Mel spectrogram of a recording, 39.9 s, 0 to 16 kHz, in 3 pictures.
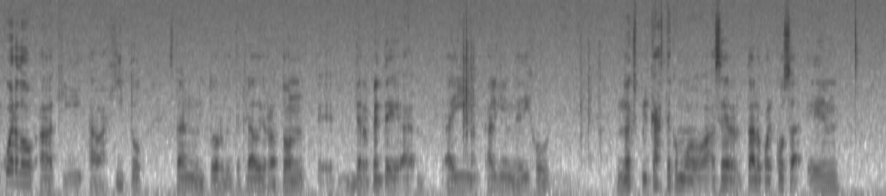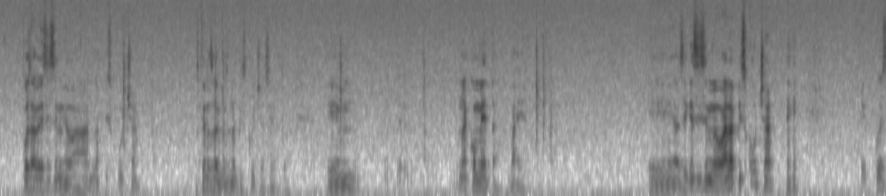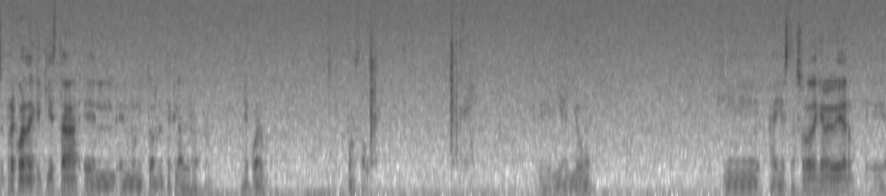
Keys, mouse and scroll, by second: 5.1 scroll down 2, 5.4 middle click, 6.4-6.7 scroll up 2, 7.1 alt+Tab, 9.0 alt+Tab, 10.3 scroll down 2, 13.2 click, 14.3 right click, 15.7 shift+middle click, 16.8 shift+middle click, 17.6-18.0 scroll up 1, 19.2 shift+right click, 21.0-21.9 typing, 25.1 click, 25.5 scroll down 1, 25.8 middle click, 26.6 scroll down 1, 29.2-30.4 middle drag, 30.5-30.8 scroll up 1, 30.9-31.2 scroll down 2, 32.1 a, 32.6-33.1 scroll down 2, 33.3 Tab, 33.7 scroll down 2, 34.1-38.0 drag, 39.0 click.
